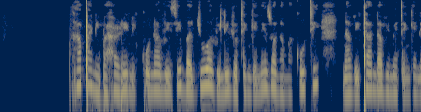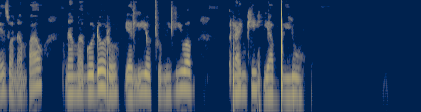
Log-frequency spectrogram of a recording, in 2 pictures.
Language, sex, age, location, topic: Swahili, female, 36-49, Mombasa, government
